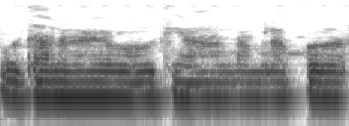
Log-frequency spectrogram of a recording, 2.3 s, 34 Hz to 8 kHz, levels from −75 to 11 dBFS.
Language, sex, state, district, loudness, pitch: Hindi, male, Uttar Pradesh, Jalaun, -14 LUFS, 120 Hz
